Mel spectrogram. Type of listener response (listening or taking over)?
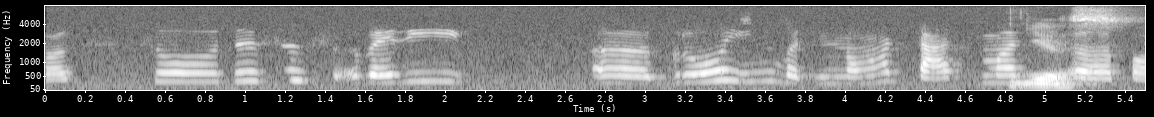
taking over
